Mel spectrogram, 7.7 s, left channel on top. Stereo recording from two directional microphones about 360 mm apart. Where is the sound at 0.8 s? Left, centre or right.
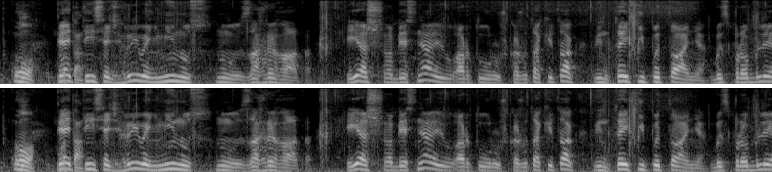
Centre.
